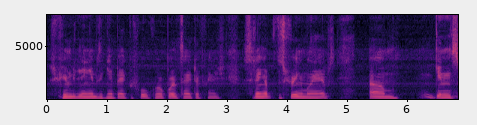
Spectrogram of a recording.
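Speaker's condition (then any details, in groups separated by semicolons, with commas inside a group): Cerebral palsy; diplegia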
